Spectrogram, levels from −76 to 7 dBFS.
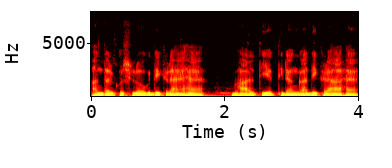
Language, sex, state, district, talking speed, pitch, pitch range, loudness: Hindi, male, Bihar, Patna, 165 wpm, 100 Hz, 100-105 Hz, -14 LUFS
